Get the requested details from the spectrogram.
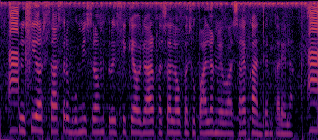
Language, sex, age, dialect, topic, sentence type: Bhojpuri, female, 18-24, Western, banking, statement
